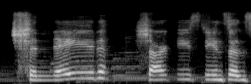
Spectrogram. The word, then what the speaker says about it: Sinead Sharkey-Steenson: Sinead Sharkey Steenson, so great to have you on the podcast today. Did I say that right that time? You got it right.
